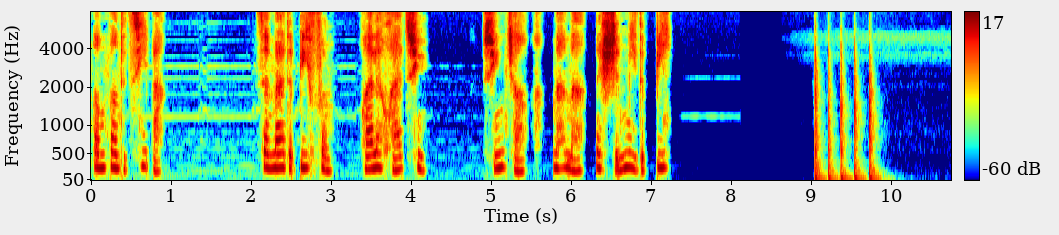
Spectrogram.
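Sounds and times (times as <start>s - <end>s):
speech: 0.0s - 1.0s, 2.1s - 4.2s, 4.9s - 7.3s
knocking on a door: 9.0s - 10.0s.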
